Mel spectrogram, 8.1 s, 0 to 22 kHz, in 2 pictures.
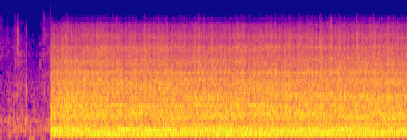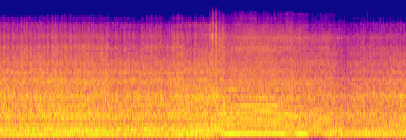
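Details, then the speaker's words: Homemade tractor with a motorcycle engine, tested after fitting a new 3D-printed relay and fuse box: it starts and is stopped with the key, running as a steady, even high-pitched buzz with no knocks or misses. "on va voir si le moteur démarre et le moteur s'éteint avec la clé parfait"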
